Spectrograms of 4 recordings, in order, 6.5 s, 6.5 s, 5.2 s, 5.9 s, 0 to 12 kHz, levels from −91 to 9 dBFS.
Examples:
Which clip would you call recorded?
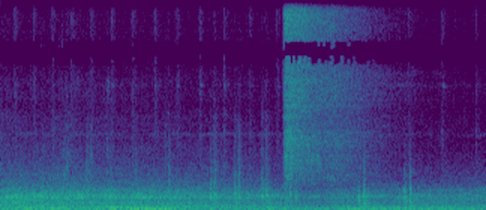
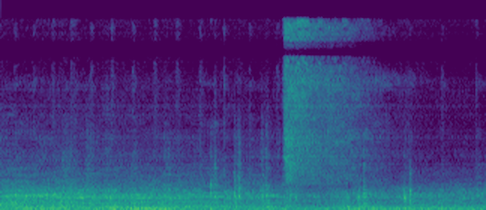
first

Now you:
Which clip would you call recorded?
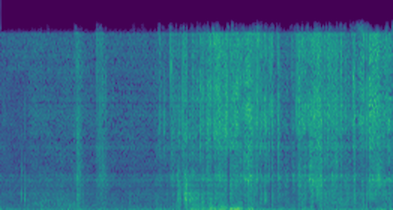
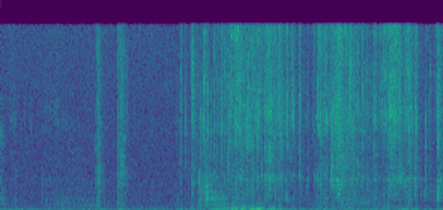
second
